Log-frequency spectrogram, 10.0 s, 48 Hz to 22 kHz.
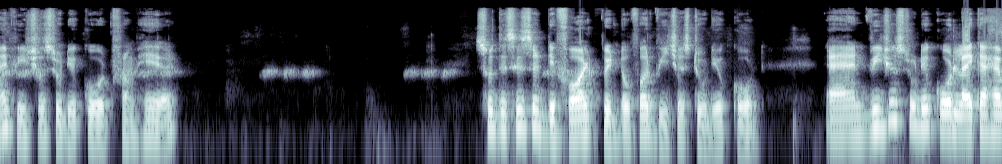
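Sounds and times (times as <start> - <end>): faint bird call: 2.6 - 3.4, 4.0 - 4.7.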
